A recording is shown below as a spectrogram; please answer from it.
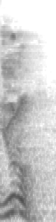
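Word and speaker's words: Juno: 헤라, 혼인, 출산의 여인, 주노 또는 유노, J 발음이 독일어에서는 U 발음이거든. 라틴어에서.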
